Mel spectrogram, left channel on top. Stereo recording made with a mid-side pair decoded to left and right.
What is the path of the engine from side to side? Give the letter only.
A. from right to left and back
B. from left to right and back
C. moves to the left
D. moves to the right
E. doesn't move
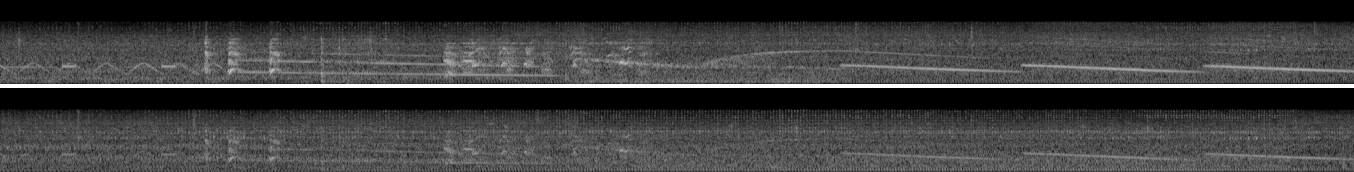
E.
